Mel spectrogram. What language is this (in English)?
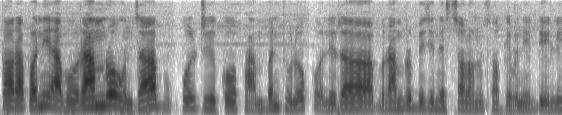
Nepali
